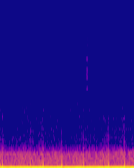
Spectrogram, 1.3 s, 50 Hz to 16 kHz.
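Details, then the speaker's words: 1964 GM PD-4106 bus diesel with fast idle switched on, air pressure building: deep, steady, even drone with no knocks or misses, healthy fast idle. "let's kick this fast idle on you hear that kick on real good"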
